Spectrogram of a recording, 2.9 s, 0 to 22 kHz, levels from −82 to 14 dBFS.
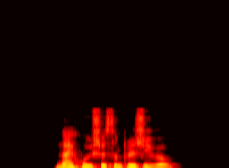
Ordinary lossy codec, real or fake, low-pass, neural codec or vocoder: none; fake; none; codec, 16 kHz, 4 kbps, FunCodec, trained on Chinese and English, 50 frames a second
